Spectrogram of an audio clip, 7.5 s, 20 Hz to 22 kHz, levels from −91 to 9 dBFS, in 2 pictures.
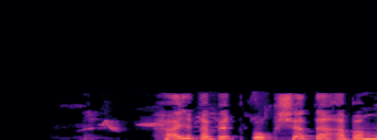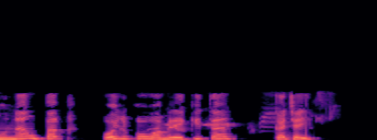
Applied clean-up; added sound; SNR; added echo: none; Bird; 18 dB; none.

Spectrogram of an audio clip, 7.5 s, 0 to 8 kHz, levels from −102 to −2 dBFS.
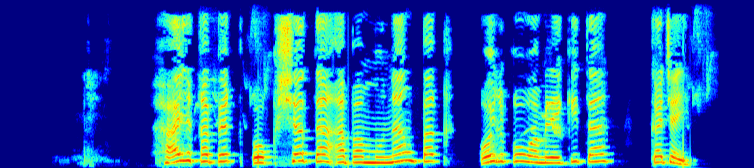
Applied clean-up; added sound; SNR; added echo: neural mask model Resemble Enhance denoiser.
